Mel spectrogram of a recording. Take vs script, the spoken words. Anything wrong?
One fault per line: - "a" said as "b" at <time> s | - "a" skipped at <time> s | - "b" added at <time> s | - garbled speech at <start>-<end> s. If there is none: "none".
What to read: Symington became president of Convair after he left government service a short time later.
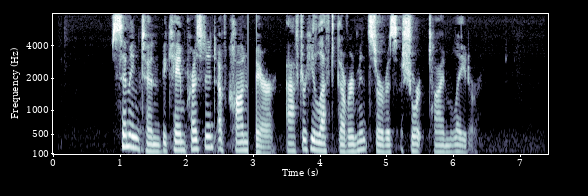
none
